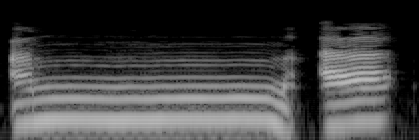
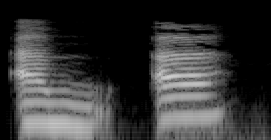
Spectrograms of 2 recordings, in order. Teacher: lain kalimat dinamakan Mad Jais munfasil hza am a ada ada mim sukun bertemu Alif nah ini dinamakan dengan izhar syafawi dibacanya jelas ya jangan didengungkan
